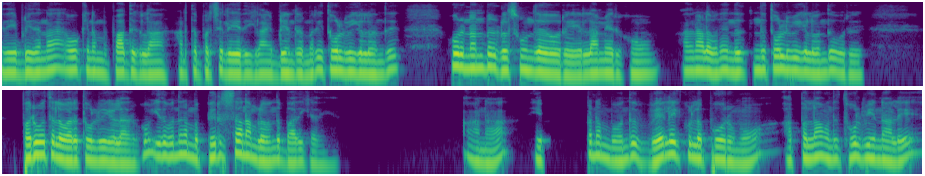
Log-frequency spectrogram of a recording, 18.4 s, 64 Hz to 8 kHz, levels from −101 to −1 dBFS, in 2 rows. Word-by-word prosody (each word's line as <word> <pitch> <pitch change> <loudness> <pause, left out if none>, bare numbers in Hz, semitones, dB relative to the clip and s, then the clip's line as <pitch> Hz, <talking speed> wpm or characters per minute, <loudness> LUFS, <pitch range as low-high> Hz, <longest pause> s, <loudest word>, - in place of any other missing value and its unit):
"இது 145 - 0
இப்டி 145 +1 -1
இதுன்னா 155 +3 0 0.2
ஓகே 165 -1 -4
நம்ம 145 -2 -5
பார்த்துக்கலாம். 135 -2 -1 0.2
அடுத்த 140 +2 -6
பரீட்சையில 145 -1 -1
எழுதிக்கலாம்" 130 0 -2
அப்படின்ற 140 +1 0
மாரி 165 +4 -2
தோல்விகள் 145 -3 +3
வந்து, 135 +6 -4 0.6
ஒரு 200 - +7
நண்பர்கள் 185 -4 +2
சூழ்ந்த 160 -3 +3
ஒரு 130 -1 -1
எல்லாமே 140 +2 0
இருக்கும். 135 +2 -5 0.4
அதனால 160 0 0
வந்து, 160 +2 0
இந்த 150 - +3 0.2
இந்த 165 0 -1
தோல்விகள் 160 -5 +2
வந்து 155 +3 -2
ஒரு 130 -1 -7 0.9
பருவத்தில 200 -1 +6
வர்ற 145 0 +3
தோல்விகளா 140 -3 +2
இருக்கும். 215 - -5
இது 190 - +2
வந்து 200 +2 +1
நம்ம 165 -5 -1
பெருசா 185 +4 +2
நம்மள 150 -6 +2
வந்து 150 0 -2
பாதிக்காதுங்க. 120 -4 -6 1.4
ஆனா 125 -2 -4 0.5
எப் 145 0 -7 0.4
ப 200 - 0
நம்ப 170 -5 -2
வந்து 165 +6 +1 0.2
வேலைக்குள்ள 180 +1 +4
போறோமோ, 135 -5 0 0.4
அப்பலாம் 170 +4 0
வந்து 155 -1 -3
தோல்வியினாலே 160 -4 0
150 Hz, 155 wpm, -24 LUFS, 135-165 Hz, 1.4 s, ஒரு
